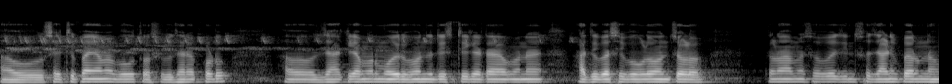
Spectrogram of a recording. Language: Odia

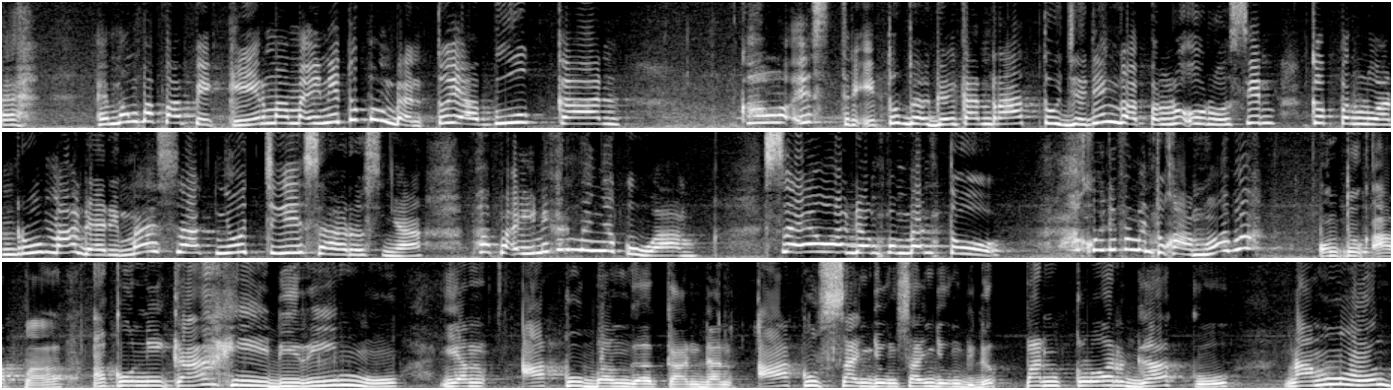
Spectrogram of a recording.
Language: Indonesian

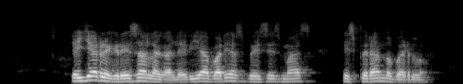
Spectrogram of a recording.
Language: Spanish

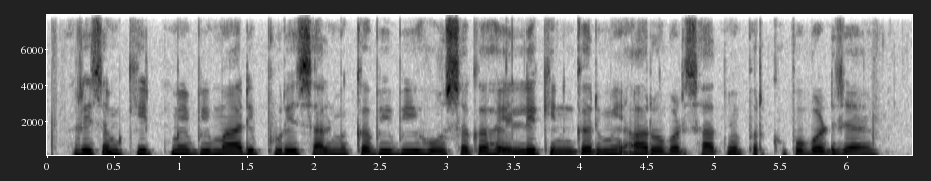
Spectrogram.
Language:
Magahi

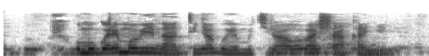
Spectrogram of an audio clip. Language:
Kinyarwanda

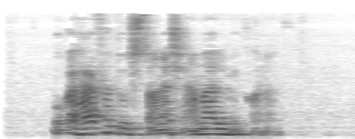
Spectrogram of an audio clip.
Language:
Persian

